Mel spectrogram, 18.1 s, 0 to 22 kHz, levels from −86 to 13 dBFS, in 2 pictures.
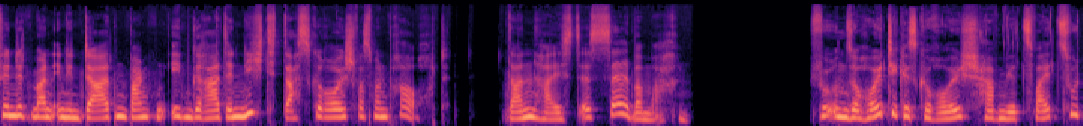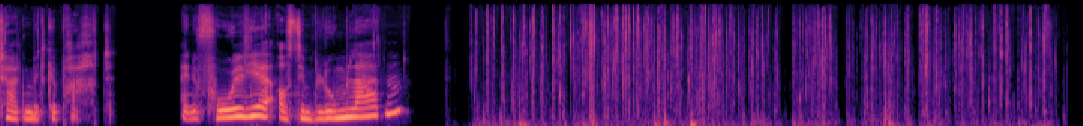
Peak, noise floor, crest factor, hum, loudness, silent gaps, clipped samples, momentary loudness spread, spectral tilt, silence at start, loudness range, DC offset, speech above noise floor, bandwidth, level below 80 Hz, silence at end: -2 dBFS; under -90 dBFS; 18 dB; none; -18 LUFS; none; under 0.1%; 20 LU; -4 dB/octave; 0 s; 15 LU; under 0.1%; over 73 dB; 19 kHz; -50 dBFS; 0.3 s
